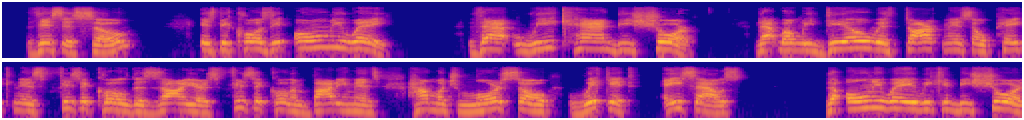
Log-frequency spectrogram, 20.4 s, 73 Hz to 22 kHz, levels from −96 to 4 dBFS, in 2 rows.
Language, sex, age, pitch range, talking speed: English, male, 50-69, 160-205 Hz, 110 wpm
